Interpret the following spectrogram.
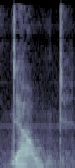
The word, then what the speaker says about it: doubt: It's doubt. Doubt. B is silent.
